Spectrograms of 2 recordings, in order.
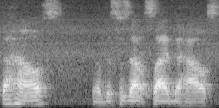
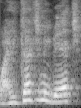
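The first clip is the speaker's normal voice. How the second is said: mock hostile tone, pitched very high; 11 semitones higher, 3 dB louder than usual. Retelling a confrontation with a nearby stranger: imitating a hostile glare retort. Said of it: "I'm giving her this dirty glare".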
